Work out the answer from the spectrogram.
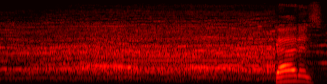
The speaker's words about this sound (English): Now, in his concession speech, Andrew Cuomo congratulated the newly elected mayor to boos from his own supporters.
